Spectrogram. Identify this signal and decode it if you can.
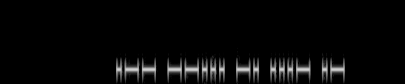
Morse code, heard as a keyed tone, about 28 wpm, 700 Hz. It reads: W7NVA
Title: USA Call Signs - 5 Characters - 4x Character Spacing - 28wpm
